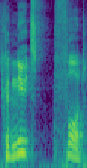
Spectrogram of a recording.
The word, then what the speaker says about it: Knutsford: It's actually, the way that it's spelt doesn't reflect the way it's supposed to be said. It's supposed to be Knutsford, which Knut-Ford, so it's Knut Fort.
